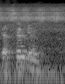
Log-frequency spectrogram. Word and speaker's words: Katsikias: So we are going to start in this order, and I'd like to introduce Kostas Katsikias. Did I pronounce it correctly? It's okay, it's Facebook. Close. Katsikias. Kostas Katsikias. Katsikias.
